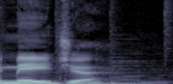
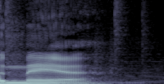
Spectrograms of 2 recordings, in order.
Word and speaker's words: mayor: Students often say major, but it's the mayor. The mayor. It's not pronounced major, it's mayor.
